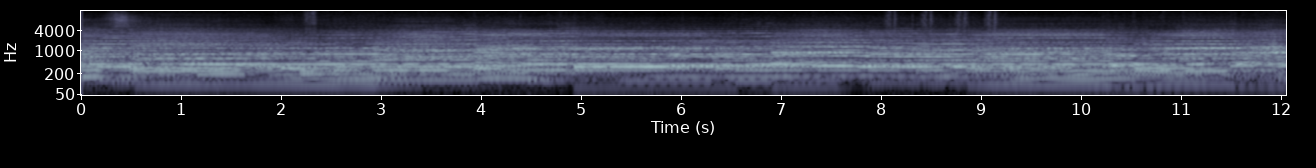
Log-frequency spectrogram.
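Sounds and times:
choir singing a hymn: 0.0s - 12.0s
violin: 0.0s - 12.0s.

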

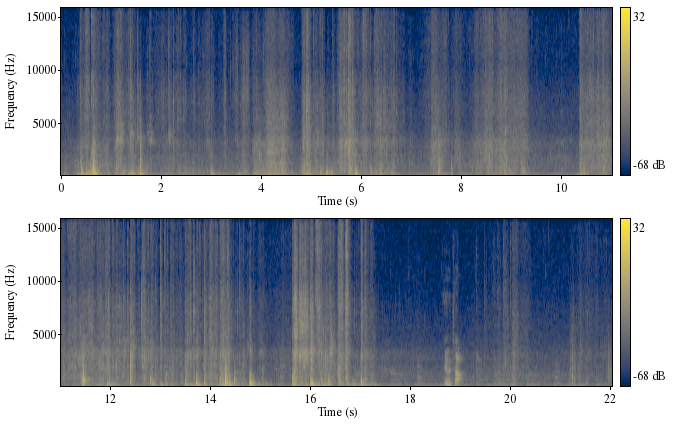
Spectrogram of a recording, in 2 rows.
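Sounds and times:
quiet background music: 0.0s - 22.0s
metal parts knocking and clunking: 0.3s - 4.1s, 4.8s - 7.7s, 10.4s - 17.4s.

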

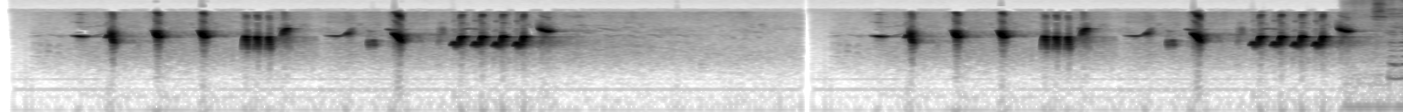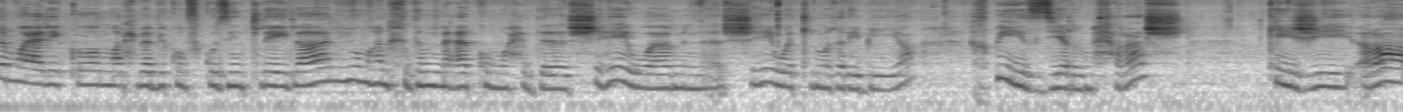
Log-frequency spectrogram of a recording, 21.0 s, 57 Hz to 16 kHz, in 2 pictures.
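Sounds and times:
bird chirping and trilling: 0.4s - 12.7s.

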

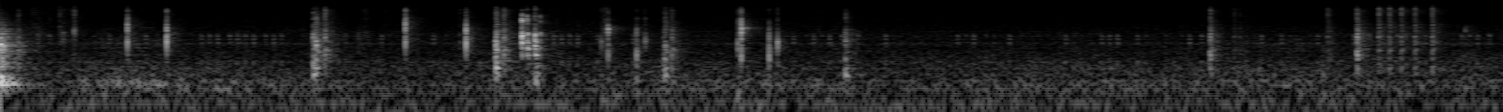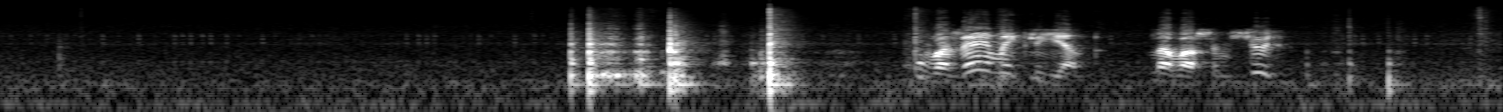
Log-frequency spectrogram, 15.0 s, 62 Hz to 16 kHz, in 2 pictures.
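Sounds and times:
phone touchscreen clicks and taps: 1.6s - 4.4s.

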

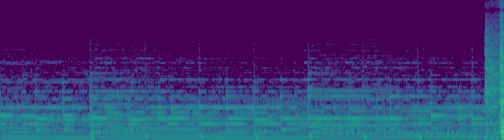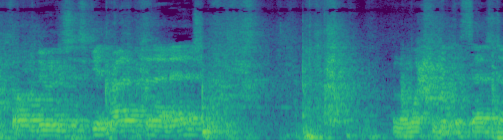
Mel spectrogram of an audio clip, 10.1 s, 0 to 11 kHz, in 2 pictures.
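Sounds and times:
soft background music: 0.0s - 10.0s
man talking: 5.1s - 7.2s, 9.0s - 10.0s
squeegee scraping paste on wood: 5.2s - 10.0s.

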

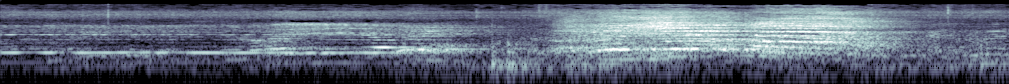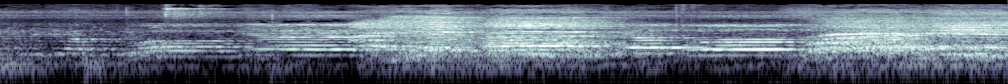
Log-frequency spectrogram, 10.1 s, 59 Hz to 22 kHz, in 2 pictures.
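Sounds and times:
men chanting: 0.0s - 4.6s, 6.3s - 10.0s.

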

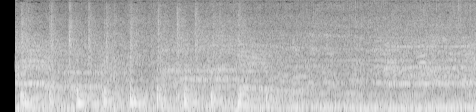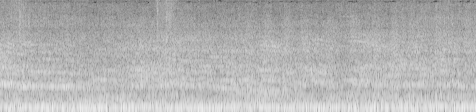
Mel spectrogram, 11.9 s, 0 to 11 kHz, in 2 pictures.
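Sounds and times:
rhythmic chanting to a beat: 0.2s - 11.9s
bus and motorcycle engine rumble: 0.4s - 11.9s.

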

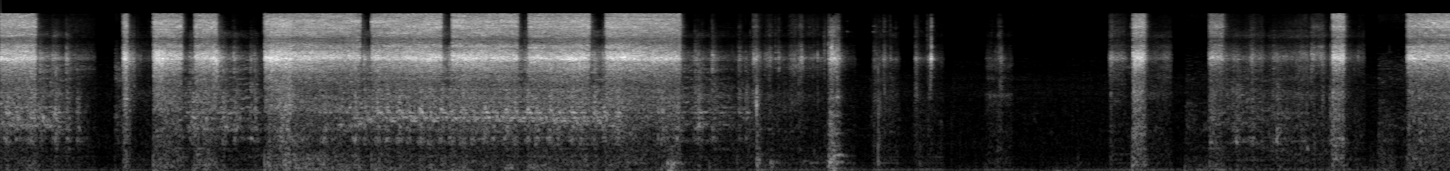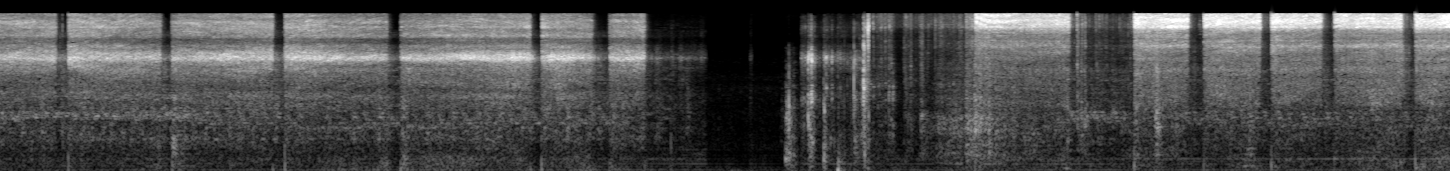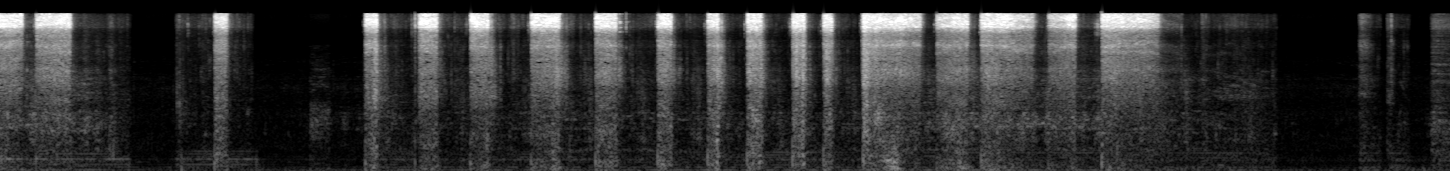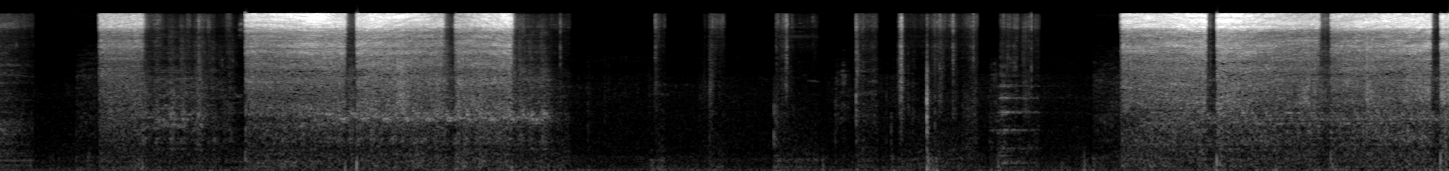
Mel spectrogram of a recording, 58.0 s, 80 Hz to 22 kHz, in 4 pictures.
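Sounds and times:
paint spray gun hissing: 0.0s - 0.6s, 1.5s - 7.0s, 14.1s - 21.2s, 24.4s - 29.8s, 32.6s - 40.7s, 44.5s - 45.2s, 45.9s - 48.8s, 54.7s - 57.9s.

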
